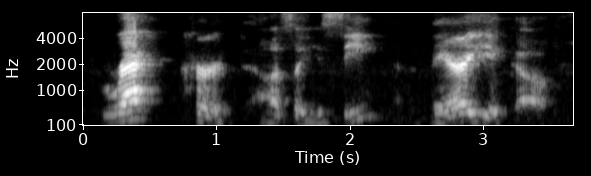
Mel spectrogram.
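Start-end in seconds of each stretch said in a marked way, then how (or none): 0.2-1.2 record with stress on first syllable. Giving the answer record as a noun: stress on first syllable of record. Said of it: "the stress is in the first syllable because it's a noun".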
